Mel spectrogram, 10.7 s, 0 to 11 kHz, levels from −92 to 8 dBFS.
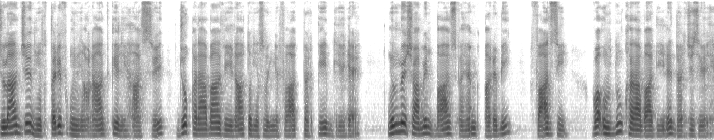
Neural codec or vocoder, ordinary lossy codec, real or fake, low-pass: autoencoder, 22.05 kHz, a latent of 192 numbers a frame, VITS, trained on one speaker; none; fake; none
